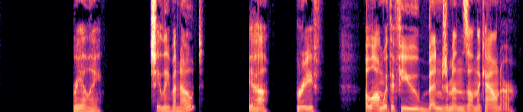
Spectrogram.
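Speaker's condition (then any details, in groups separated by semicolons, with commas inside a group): No condition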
